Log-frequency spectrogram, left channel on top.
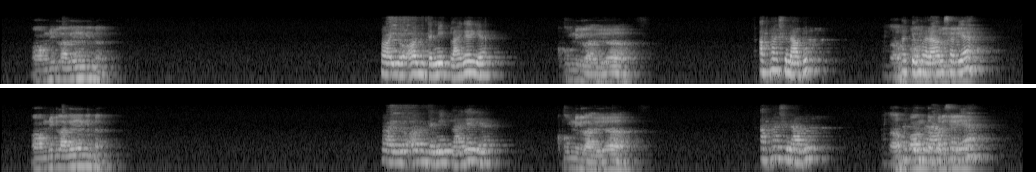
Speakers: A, on the right; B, on the left.
A: आम नीक लागैया कि नहि?
B: हँ यौ आम तऽ नीक लागैया।
A: खूब नीक लागैया।
B: अहाँ सुनाबू अहाँ
A: अपन
B: के उम्हर
A: तऽ
B: आम
A: बढ़िये
B: सब या?
A: ये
